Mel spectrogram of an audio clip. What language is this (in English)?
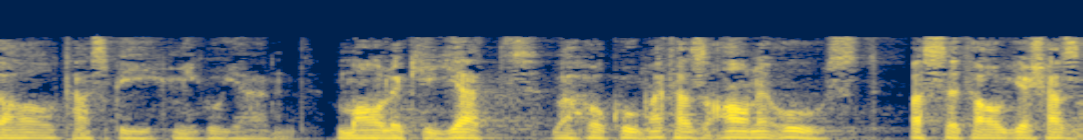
Persian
